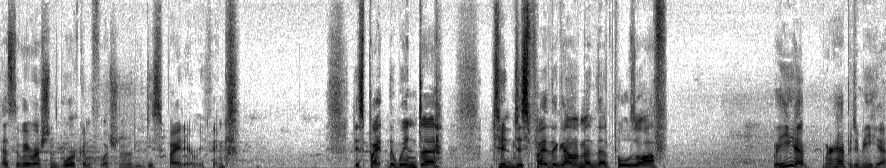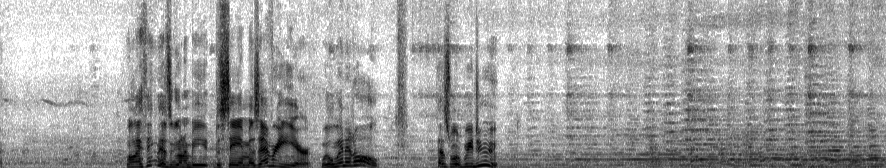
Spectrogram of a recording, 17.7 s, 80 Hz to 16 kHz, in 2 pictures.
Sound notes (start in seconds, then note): 2.7 laughs; 14.5 uplifting music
